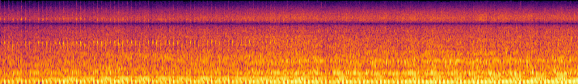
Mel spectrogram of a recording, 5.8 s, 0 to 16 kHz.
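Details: Grandfather's walk-behind lawn mower on a hot day, brake handle clamped with vice grips: a steady, even single-cylinder drone with a firm low thump and no misses or surging. It now runs much better, almost as well as the 10606; normal running.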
